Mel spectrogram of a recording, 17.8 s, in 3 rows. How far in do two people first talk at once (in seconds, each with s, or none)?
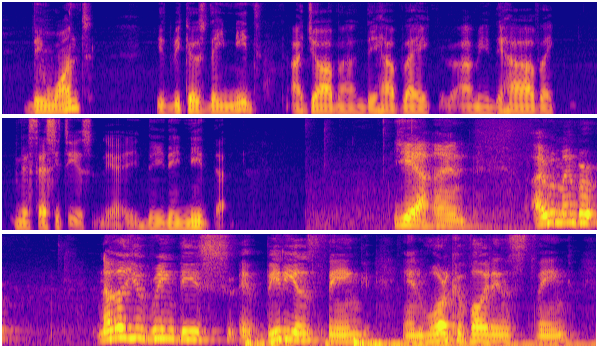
none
